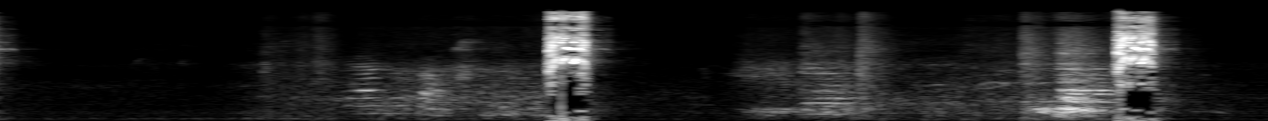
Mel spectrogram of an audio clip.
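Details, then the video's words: Pet green-cheeked conure singing in the morning indoors: two sharp, harsh, piercing squawks about three seconds apart, with soft muttering chatter in between. "green conure singing in the morning"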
